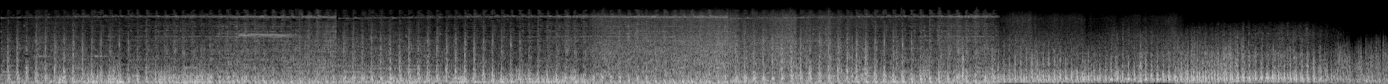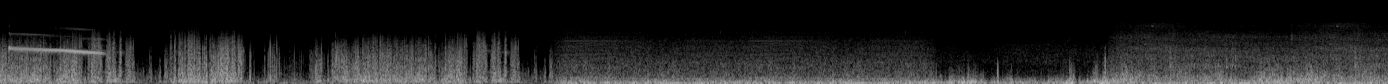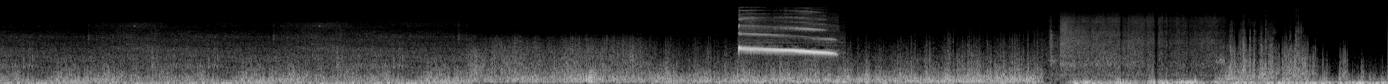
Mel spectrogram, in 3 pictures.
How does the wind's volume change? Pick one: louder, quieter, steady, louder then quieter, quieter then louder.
quieter then louder.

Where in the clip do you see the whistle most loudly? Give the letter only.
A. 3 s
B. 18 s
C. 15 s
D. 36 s
D.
